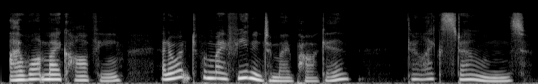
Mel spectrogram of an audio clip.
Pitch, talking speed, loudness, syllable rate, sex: 215 Hz, 180 wpm, -17 LUFS, 5.3 syllables/s, female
